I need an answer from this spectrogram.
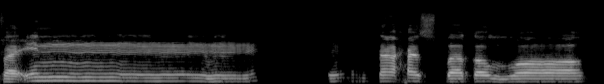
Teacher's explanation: You see, I went from up, down, and again up, and then I continue.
